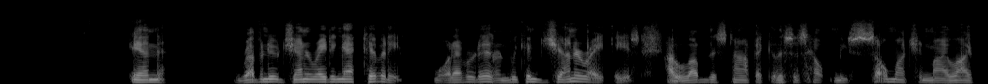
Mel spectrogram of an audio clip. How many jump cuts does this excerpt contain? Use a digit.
2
